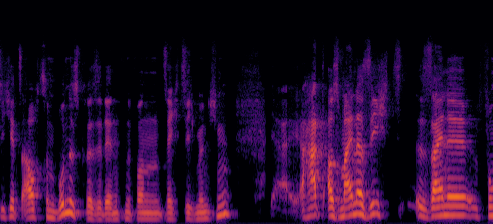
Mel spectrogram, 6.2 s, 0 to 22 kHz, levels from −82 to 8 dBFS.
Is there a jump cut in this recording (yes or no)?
no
